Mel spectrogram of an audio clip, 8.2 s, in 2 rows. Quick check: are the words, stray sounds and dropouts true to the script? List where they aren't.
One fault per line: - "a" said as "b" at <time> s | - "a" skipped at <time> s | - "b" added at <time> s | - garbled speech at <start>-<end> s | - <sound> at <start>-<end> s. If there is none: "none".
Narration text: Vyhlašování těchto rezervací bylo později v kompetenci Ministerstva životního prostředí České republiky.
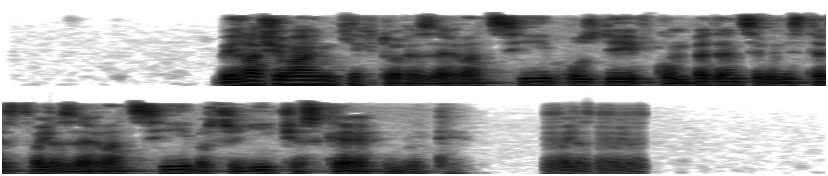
- "bylo" skipped at 2.7 s
- "životního" said as "rezervací" at 4.3 s
- laugh at 6.8-7.3 s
